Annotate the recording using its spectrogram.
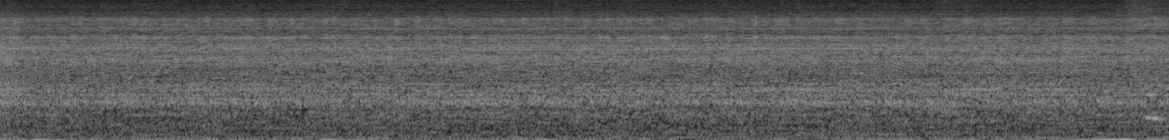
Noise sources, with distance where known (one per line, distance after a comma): large-sounding engine, near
